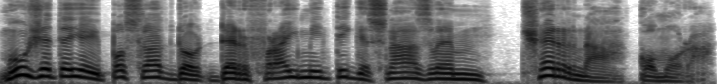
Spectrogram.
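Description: A man reading an audiobook voices a lively male court clerk who relishes telling a scandalous tale. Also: on the high side, dry recording, clean studio sound, voice pushed up.

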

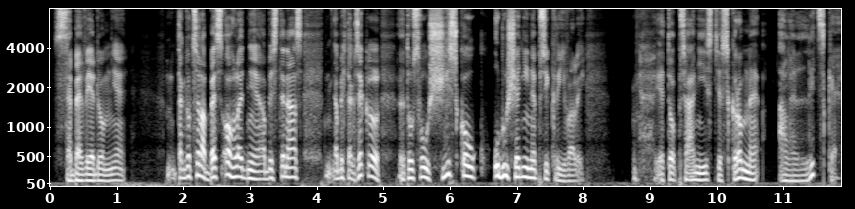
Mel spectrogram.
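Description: A man's voice: mid-range voice, animated, no echo, clean studio sound, natural voice. A man voicing a bitter, ironic, middle-aged village intellectual who speaks politely but with an edge. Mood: wry.

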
